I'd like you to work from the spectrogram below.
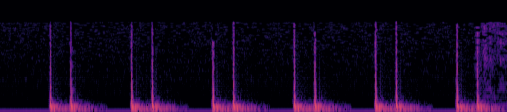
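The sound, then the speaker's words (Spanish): A steady, healthy heartbeat in sinus rhythm with no murmur: six evenly spaced lub-dub pairs at a calm resting pace, clear, with quiet gaps between beats and no other sounds or voices. “¿Este es un corazón sano o un corazón taquicárdico? Es un, es un corazón sano. ¿Sí? En ritmo sinusal. Sin soplo.”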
